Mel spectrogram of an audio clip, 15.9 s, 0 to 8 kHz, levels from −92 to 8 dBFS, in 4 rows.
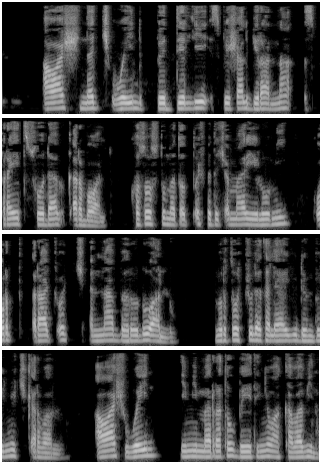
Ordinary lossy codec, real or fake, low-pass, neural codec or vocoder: MP3, 48 kbps; real; 7.2 kHz; none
